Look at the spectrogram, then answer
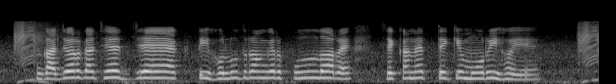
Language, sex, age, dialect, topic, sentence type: Bengali, female, 18-24, Jharkhandi, agriculture, statement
